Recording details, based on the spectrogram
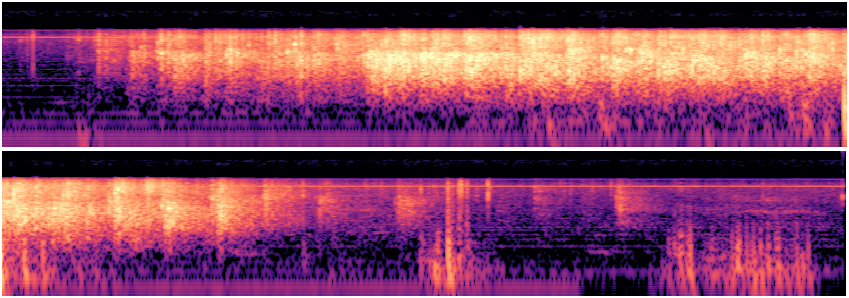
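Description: An audience applauds to welcome a guest lecturer, a steady wash of clapping that swells and holds for several seconds before thinning, followed by a few scattered thumps and brief murmurs.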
